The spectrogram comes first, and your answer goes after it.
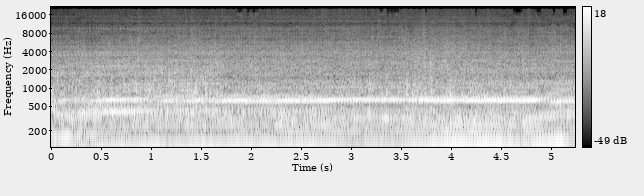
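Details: Yamaha 8C outboard bought from Japan, after a rebuild with sandblasted starter housing, flywheel and head and a new lower bearing: smooth even idle with a steady buzzing note, no knocks or rattles; healthy.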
